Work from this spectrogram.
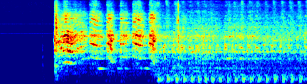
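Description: A Ranger utility vehicle's engine cranks and catches after its battery is charged, starting with a brief squeal and settling into a loud, close, rhythmic idle that pulses steadily.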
